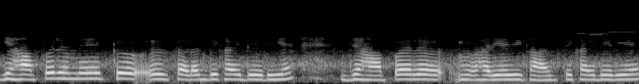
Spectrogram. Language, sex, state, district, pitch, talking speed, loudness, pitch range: Hindi, female, Uttar Pradesh, Varanasi, 230 Hz, 160 wpm, -14 LUFS, 220-235 Hz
